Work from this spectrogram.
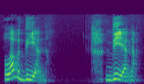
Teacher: and again we have that stress on the second syllable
